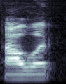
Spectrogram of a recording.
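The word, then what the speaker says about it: hour: तो देखिए for example आप देख लीजिए एन एप्पल, एन आवर। यहां पर भी आप नोट कीजिएगा कि एच जो है यह आपका यहां पर क्या है? यह आपका यहां पर एच आपका साइलेंट है और जो उच्चारण आ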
